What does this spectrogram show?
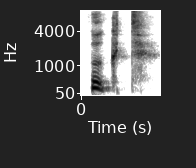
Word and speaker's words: cooked: t pues la Ed sonará a t como cooked cooked por supuesto se escribe cooked Sí pero nunca debe de sonar se los dije la primera regla es que si suena a Ed la pronunciación está mal Entonces cooked vamos a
